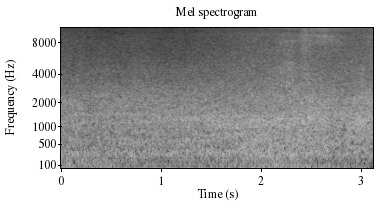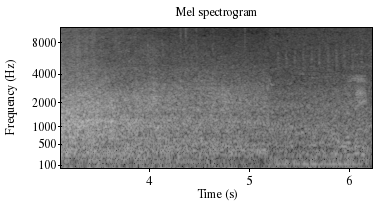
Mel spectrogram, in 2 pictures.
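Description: Road traffic noise: a steady rushing sound of a vehicle going by, swelling about two to three seconds in and easing off near the end.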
